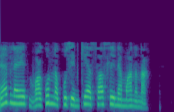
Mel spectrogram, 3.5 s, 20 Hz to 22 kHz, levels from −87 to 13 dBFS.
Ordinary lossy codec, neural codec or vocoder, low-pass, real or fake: MP3, 24 kbps; none; 5.4 kHz; real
